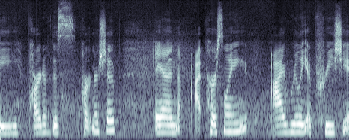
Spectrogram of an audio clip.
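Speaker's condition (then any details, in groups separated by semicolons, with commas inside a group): No condition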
